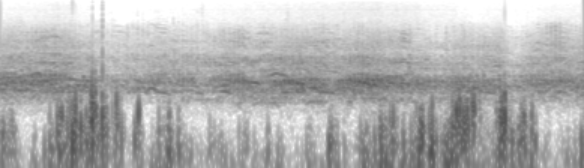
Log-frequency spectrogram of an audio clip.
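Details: A large flock of Sandhill Cranes, which form enormous roosting and feeding flocks in winter and migration, calling together: a dense overlapping chorus of rolling bugling notes with heavy low rumble and wind-like noise beneath.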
